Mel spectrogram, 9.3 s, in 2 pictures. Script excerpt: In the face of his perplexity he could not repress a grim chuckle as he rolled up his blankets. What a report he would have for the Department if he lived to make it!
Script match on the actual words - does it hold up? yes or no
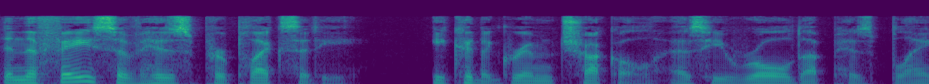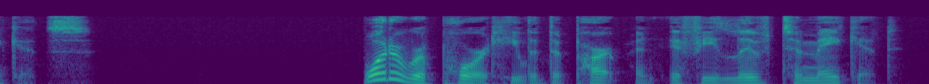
no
